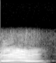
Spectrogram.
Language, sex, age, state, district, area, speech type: Maithili, female, 60+, Bihar, Muzaffarpur, rural, conversation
